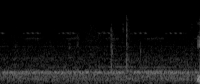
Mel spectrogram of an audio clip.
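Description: Faint cricket chirping over a steady low hum, a short high chirp repeating about four times a second, with a few faint clicks near the middle.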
